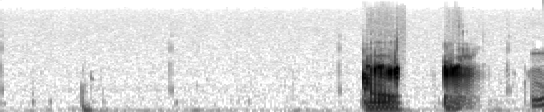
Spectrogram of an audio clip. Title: Huge Stomach Noises | My Stomach Makes Noises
